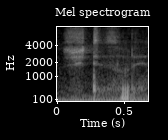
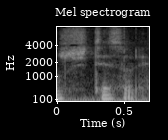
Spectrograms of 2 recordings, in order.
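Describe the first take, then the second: First: Breathy whisper, barely audible; whispered apology. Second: Said in the usual way. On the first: Real, not acted. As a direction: whisper the sorry like a secret. Répète l'excuse en chuchotant. (excuse chuchotée tout bas)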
